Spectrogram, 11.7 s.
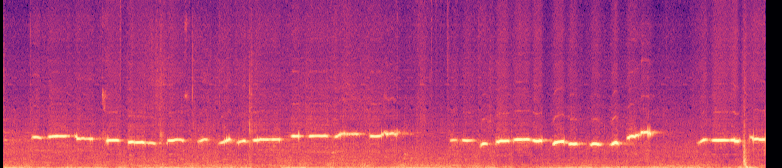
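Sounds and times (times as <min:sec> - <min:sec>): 
person whistling a tune on the street: 0:00.5 - 0:06.1, 0:06.8 - 0:09.9, 0:10.5 - 0:11.5
footsteps walking down the street: 0:01.2 - 0:07.6, 0:11.1 - 0:11.4.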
